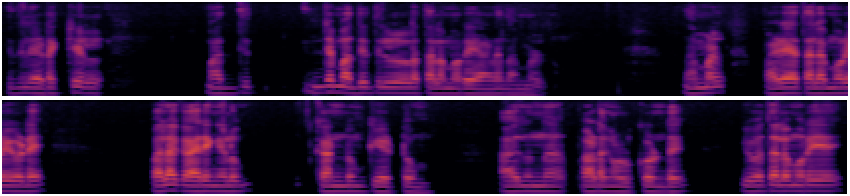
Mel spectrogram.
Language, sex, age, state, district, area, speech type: Malayalam, female, 18-30, Kerala, Wayanad, rural, spontaneous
